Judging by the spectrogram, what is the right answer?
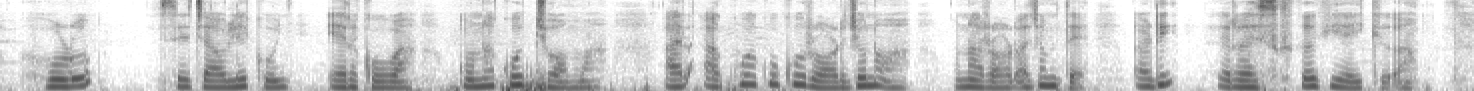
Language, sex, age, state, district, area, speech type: Santali, female, 18-30, West Bengal, Paschim Bardhaman, rural, spontaneous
